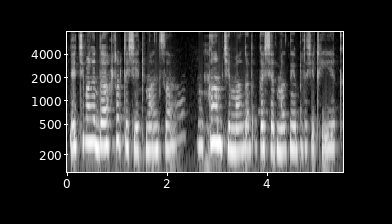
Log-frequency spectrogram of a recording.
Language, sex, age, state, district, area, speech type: Kashmiri, female, 18-30, Jammu and Kashmir, Srinagar, rural, spontaneous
